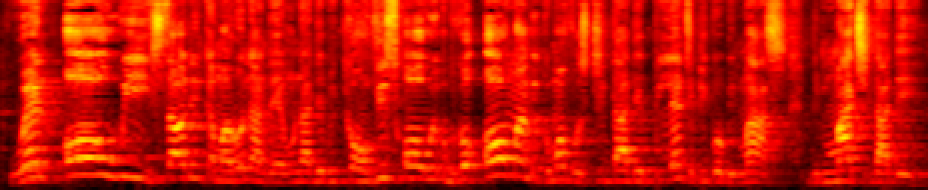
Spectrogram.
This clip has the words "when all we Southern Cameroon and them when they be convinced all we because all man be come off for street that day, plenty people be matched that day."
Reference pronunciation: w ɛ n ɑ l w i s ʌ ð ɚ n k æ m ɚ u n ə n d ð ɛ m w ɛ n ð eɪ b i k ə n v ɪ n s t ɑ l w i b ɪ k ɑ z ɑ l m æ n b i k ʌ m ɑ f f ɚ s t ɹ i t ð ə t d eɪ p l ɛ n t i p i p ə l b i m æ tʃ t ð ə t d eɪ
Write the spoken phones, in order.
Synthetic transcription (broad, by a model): w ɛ n ɑ l w i s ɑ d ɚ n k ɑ m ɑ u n ə n d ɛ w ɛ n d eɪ b i k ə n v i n s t ɑ l w i b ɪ k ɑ ɑ l m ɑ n b i k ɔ m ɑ p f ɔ s t ɹ i t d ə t d eɪ p l ɛ n t i p i p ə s b i m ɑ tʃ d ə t d eɪ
